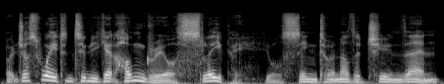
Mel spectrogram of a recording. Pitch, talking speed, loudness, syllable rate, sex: 120 Hz, 205 wpm, -17 LUFS, 4.8 syllables/s, male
